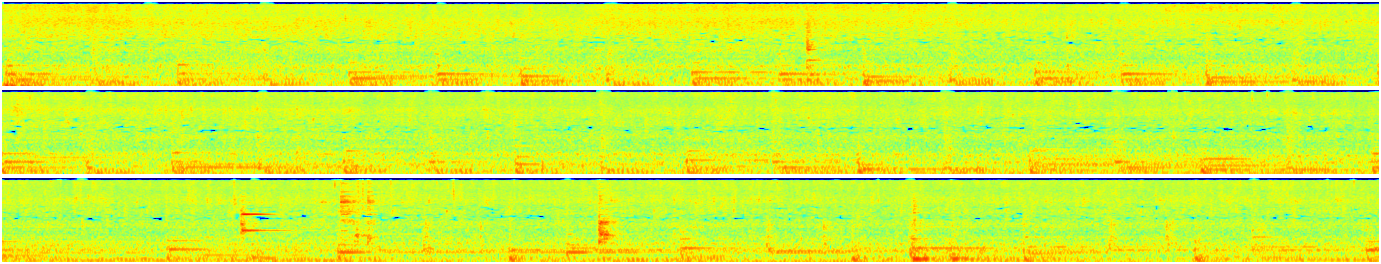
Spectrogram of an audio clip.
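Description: Onion, garlic and tomato sizzling steadily in hot oil in a wok while a wooden spatula stirs them, with a few sharp clicks of the spatula against the pan near the end.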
